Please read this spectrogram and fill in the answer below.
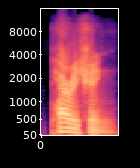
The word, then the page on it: perishing: American English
